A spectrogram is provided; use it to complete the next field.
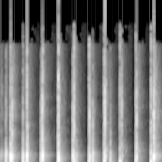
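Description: A few people clap their hands together in a quick, steady rhythm, about ten sharp claps in two seconds, fairly loud with the claps slightly out of sync.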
